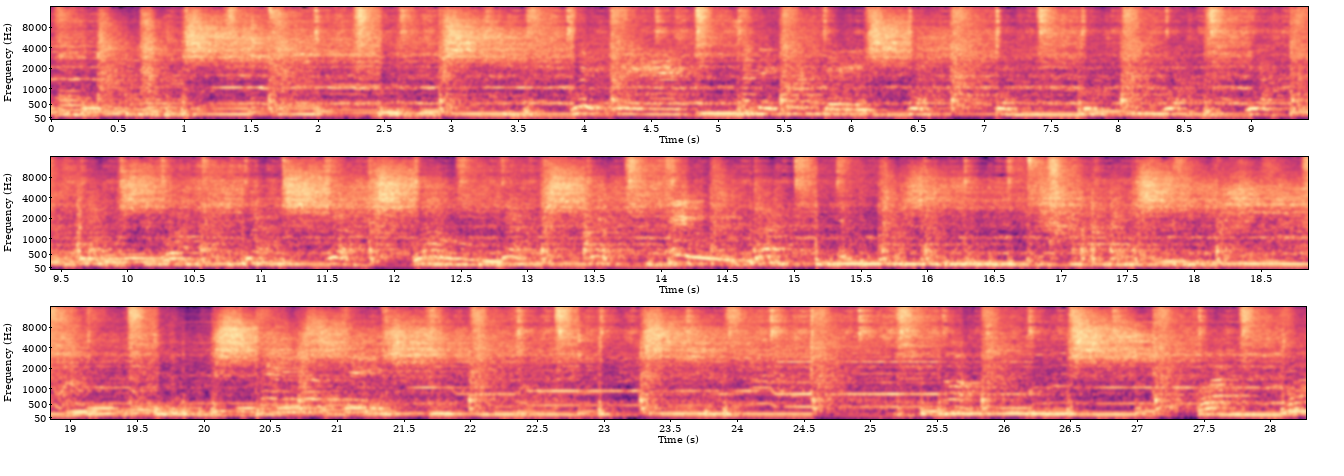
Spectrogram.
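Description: Live band playing: drum kit, a bass line and keyboards, with a man singing over them.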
